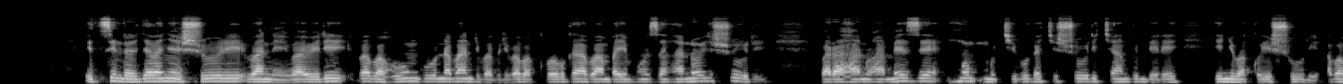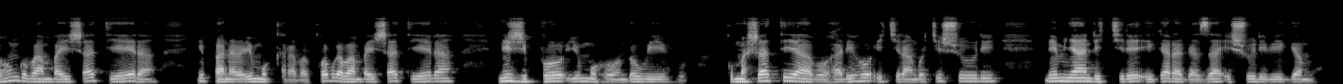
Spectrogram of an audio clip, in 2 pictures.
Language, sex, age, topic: Kinyarwanda, male, 36-49, education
